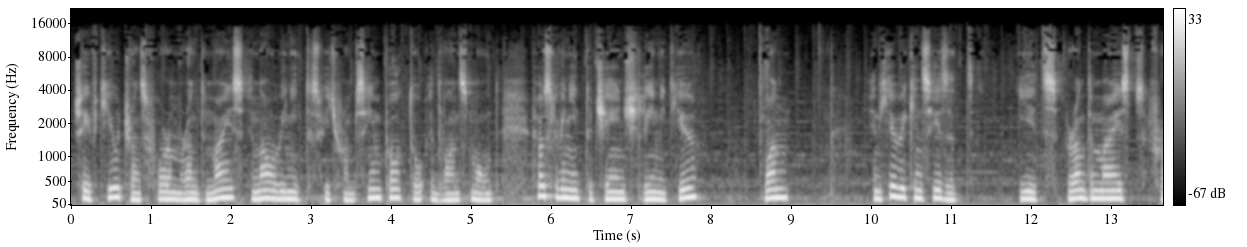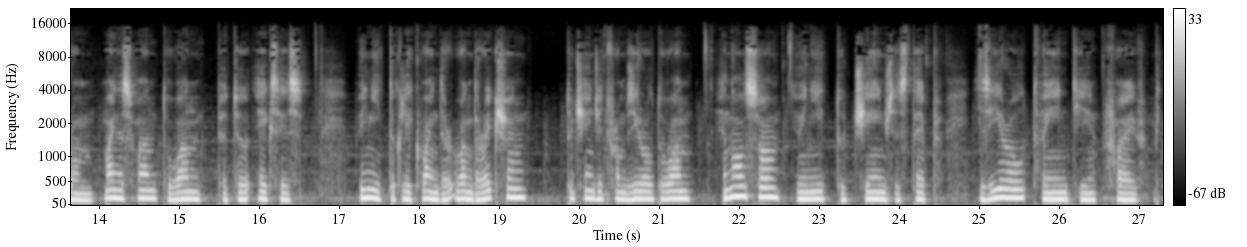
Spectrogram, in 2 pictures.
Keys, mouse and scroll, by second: 1.9-3.7 drag, 1.9 shift+u, 3.7-6.2 middle drag, 6.2-17.6 drag, 17.6-23.3 middle drag, 23.3-27.3 drag.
